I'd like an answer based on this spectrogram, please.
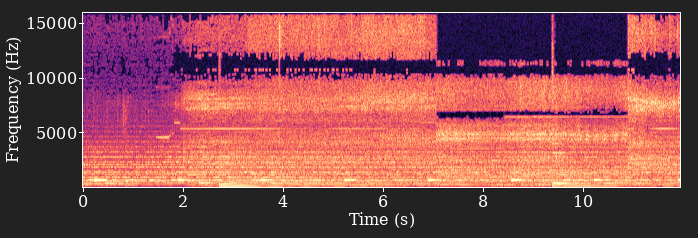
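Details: Calm ambient music of layered tones and a faint high steady whine, with no audible animal calls.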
